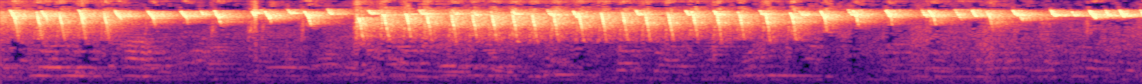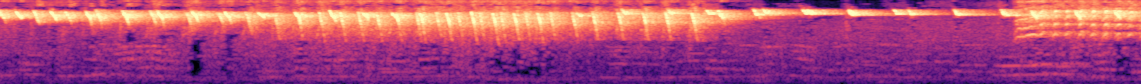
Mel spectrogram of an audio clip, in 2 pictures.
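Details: Fast, continuous cerecetan chatter from a cucak kinoi bulbul: a long run of high, crackling notes broken by one short gap, then a few clearer whistled notes near the end. Used as training audio for pet birds.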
